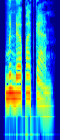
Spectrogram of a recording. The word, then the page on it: mendapatkan: indonesian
